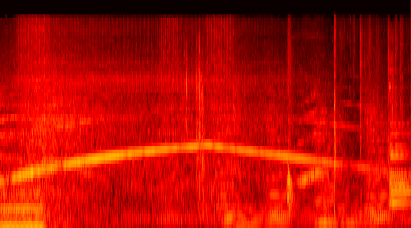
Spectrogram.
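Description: Cartoon police siren sound effect: one slow wail that rises for about two seconds and falls back. There is a low thump as it starts, and light music underneath.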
